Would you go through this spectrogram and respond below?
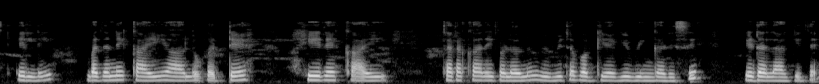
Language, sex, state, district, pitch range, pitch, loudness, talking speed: Kannada, female, Karnataka, Chamarajanagar, 175-195 Hz, 185 Hz, -18 LUFS, 65 wpm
